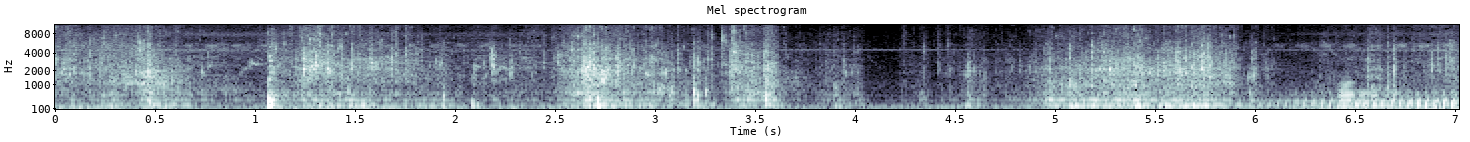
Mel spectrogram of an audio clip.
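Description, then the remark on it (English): Water from the Namur River rushing steadily through a channel that ethnic Kamu women are clearing to pan for gold, with intermittent splashes and scraping knocks, while faint voices murmur. “They are clearing a channel so that the water can go through from the river.”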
